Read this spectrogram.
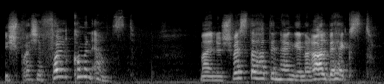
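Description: A woman's voice: a little high, expressive, normal speed, sharp tone. An actress in a 1950s radio play as a witty, teasing, self-assured young lady posing as an officer. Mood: teasing, mock serious.

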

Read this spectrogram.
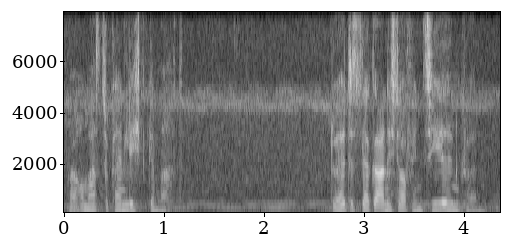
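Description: A woman's voice: medium pitch, steady tone, fairly quick, natural voice. An actress in a German radio drama playing a worldly wife who confides in her husband about their restless, jealous marriage. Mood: tense, defiant. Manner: literary, confiding, addressing her husband directly. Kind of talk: German radio drama, intimate narration and dialogue. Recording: music behind the voice. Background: music.

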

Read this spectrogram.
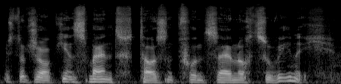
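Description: Stiff, evasive gentleman lawyer, low husky voice, ceremonious and pompous, vintage radio drama. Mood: self-righteous, unyielding. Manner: formal, pompous, hesitant, drawn-out phrasing. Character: stiff, courteous, evasive lawyer in Victorian London. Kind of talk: 1960s German radio drama acting.

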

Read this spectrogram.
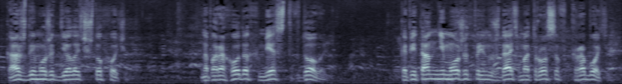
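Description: A formal male narrator an actor reads a ship's log in a radio drama over a noticeable outdoor crowd. His pitch is middling and his delivery scripted and declarative. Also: natural voice. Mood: declamatory. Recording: noisy crowd behind the voice.

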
